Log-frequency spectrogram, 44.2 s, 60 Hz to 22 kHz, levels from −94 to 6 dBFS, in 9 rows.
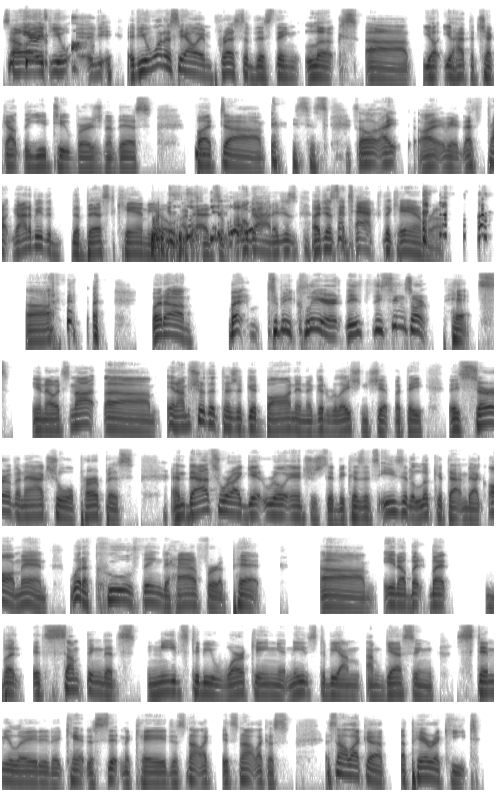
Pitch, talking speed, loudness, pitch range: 125 Hz, 215 wpm, -22 LUFS, 110-145 Hz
